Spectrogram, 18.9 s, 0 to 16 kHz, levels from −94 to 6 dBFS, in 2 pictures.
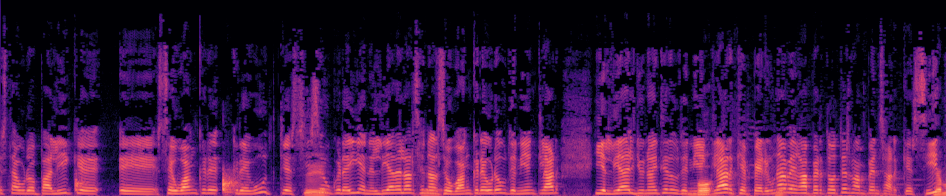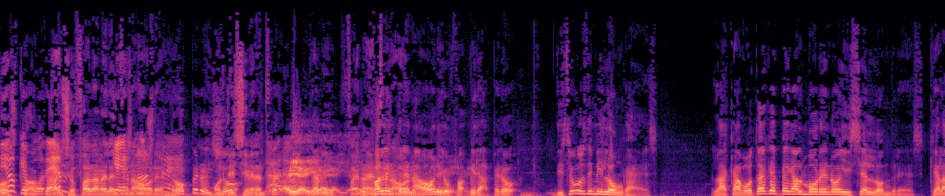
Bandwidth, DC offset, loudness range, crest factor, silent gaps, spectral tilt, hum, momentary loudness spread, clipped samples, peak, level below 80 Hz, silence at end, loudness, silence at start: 14 kHz; under 0.1%; 7 LU; 18 dB; none; -5.5 dB/octave; none; 11 LU; under 0.1%; 0 dBFS; -50 dBFS; 0 s; -17 LUFS; 0 s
